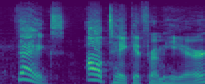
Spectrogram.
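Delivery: robotic computer voice.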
